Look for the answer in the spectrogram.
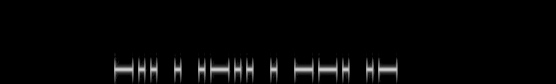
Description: Morse code, heard as a keyed tone, about 20 wpm, 700 Hz. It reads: DELEGA
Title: Build A Word - 3 Letters At A Time - 8-Letter Words - 20wpm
